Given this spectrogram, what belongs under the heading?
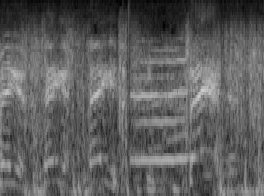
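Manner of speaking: high, insistent mock hawker; pushy flyer hander. Mimicking pushy flyer people.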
